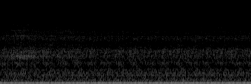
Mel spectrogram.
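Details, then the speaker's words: 2010 Ford Kuga that previously would not start, now running after reassembly, about 5 minutes in: quiet, even idle with a smooth low hum, no stumbling or knocking; engine sounds healthy. "right okay guys there we go she is running finally finally something is going our way so I've got it running for about 5 minutes now"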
